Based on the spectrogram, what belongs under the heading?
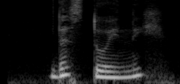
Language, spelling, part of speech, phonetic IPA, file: Russian, достойный, adjective, [dɐˈstojnɨj], Ru-достойный.ogg
- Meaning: 1. worthy, decent 2. well-deserved; stately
